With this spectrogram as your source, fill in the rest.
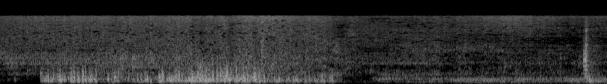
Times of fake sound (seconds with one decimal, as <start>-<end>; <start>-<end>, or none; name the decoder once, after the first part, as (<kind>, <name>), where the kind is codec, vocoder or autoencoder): none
